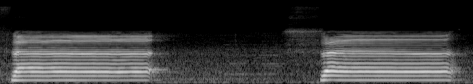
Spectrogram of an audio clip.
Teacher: زبان کا سرا اور سامنے والے اوپر کے دو دانتوں ثنایا علیہ کے اندرونی کنارے سے ادا ہوگا۔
